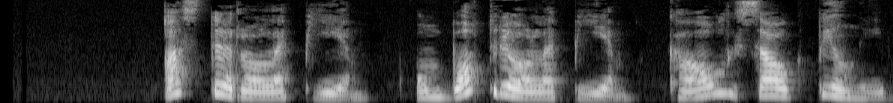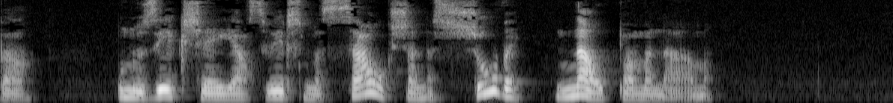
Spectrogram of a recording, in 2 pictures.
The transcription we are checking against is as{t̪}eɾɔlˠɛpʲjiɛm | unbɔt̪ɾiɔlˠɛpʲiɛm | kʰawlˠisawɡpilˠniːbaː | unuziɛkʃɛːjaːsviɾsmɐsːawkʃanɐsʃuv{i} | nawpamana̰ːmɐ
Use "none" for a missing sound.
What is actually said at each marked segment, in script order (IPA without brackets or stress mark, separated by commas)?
t̪, ɛ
